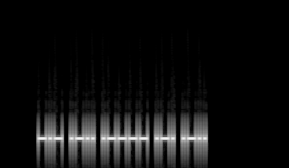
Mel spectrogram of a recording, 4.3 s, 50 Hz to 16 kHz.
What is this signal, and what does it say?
Morse code, heard as a keyed tone, about 30 wpm, 700 Hz. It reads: KL1RL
